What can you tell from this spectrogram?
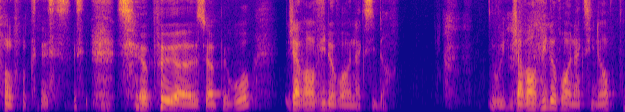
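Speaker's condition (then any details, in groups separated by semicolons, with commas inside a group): No condition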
